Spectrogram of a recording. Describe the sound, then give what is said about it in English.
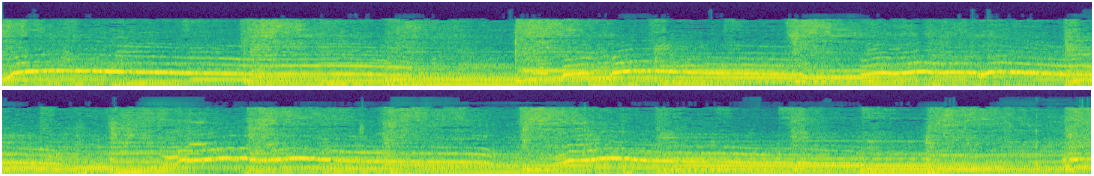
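A dog howls again and again in long, wavering, rising-and-falling cries, loud, over a steady droning tonal background that continues throughout. “Like, this is what happens when your dog doesn't get to go on the walk.”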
